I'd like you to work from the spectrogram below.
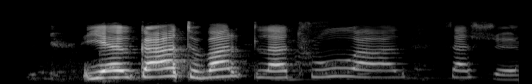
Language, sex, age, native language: Icelandic, female, 9, Icelandic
